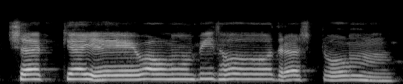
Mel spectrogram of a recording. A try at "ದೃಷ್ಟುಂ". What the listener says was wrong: ಇಲ್ಲಿ ದ್ರ ಎರಡು ಸೇಮ್ ತಗೊಂಡ್ರಿ ಮಾತಜಿ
